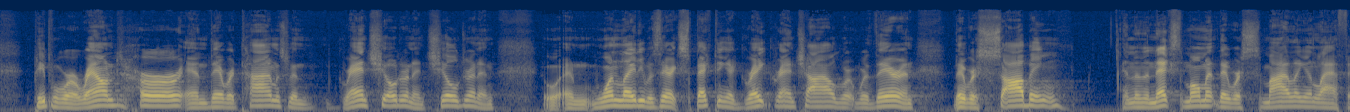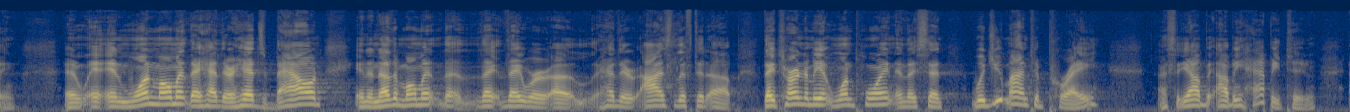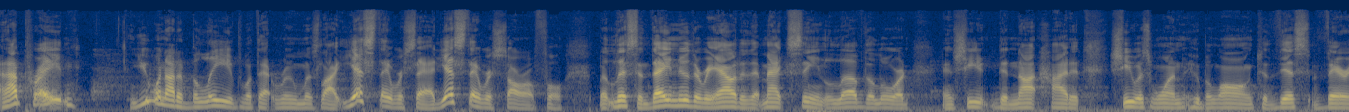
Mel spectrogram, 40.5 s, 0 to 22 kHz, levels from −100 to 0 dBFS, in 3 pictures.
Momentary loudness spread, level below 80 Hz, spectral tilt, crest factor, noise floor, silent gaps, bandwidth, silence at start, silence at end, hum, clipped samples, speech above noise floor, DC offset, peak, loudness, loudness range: 13 LU; -62 dBFS; -5.5 dB/octave; 20 dB; -61 dBFS; none; 16 kHz; 0.35 s; 0 s; none; under 0.1%; 31 dB; under 0.1%; -10 dBFS; -31 LUFS; 6 LU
